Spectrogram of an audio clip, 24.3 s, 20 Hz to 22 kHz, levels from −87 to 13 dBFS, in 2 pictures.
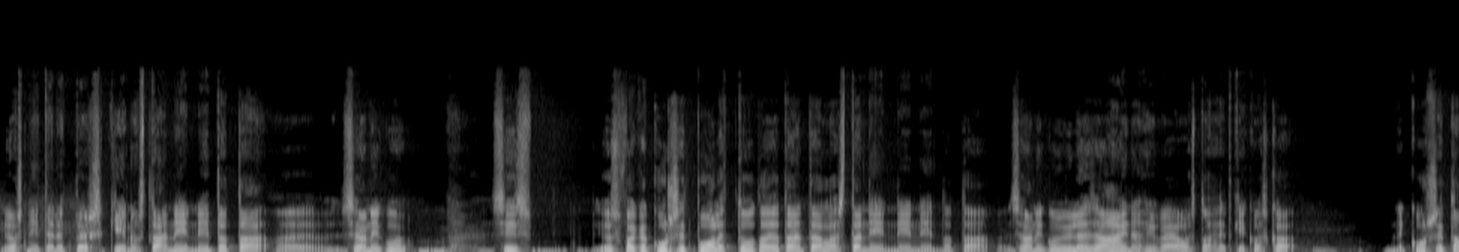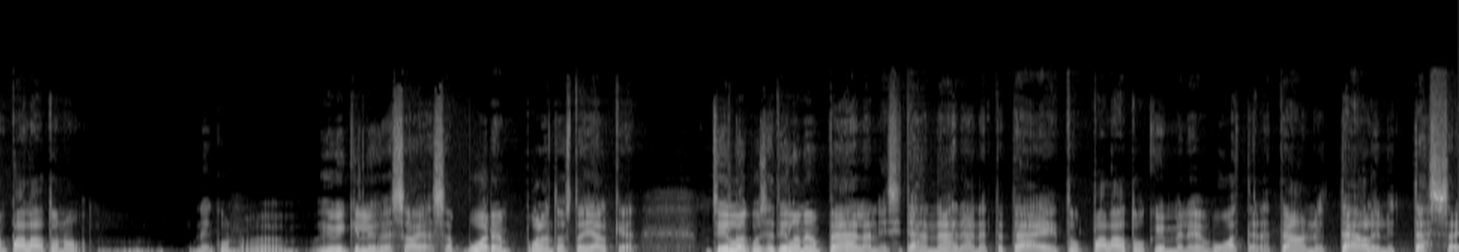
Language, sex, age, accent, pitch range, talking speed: Finnish, male, 30-49, native, 80-95 Hz, 170 wpm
